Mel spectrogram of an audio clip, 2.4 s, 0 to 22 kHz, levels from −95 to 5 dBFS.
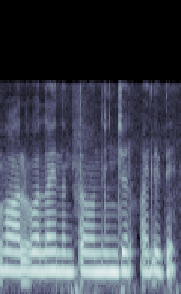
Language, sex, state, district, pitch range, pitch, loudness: Kannada, female, Karnataka, Bidar, 220-230 Hz, 225 Hz, -11 LUFS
